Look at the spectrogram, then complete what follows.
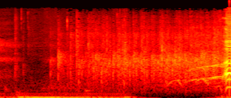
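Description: Steady clapping from a group lasts a few seconds, a dense patter of hands with some high whoops rising near the end and a louder burst right at the finish.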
